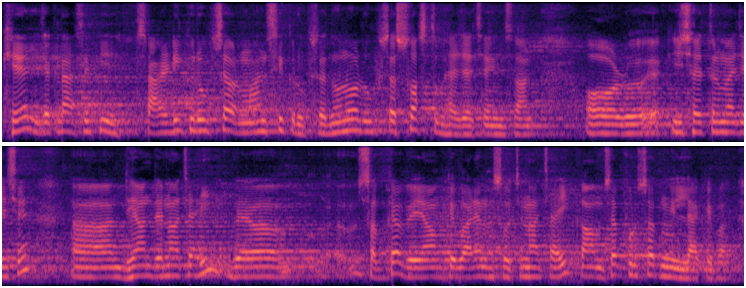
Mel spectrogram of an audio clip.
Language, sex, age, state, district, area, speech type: Maithili, male, 30-45, Bihar, Purnia, rural, spontaneous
